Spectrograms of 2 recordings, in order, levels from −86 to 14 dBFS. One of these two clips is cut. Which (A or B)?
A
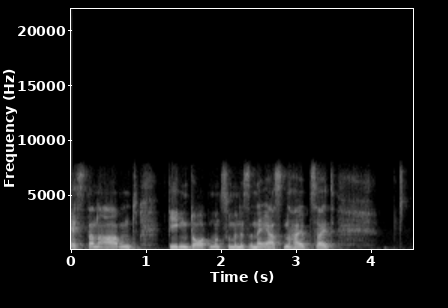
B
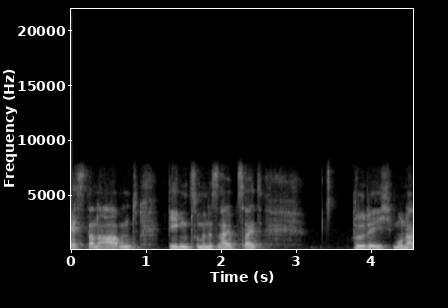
B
